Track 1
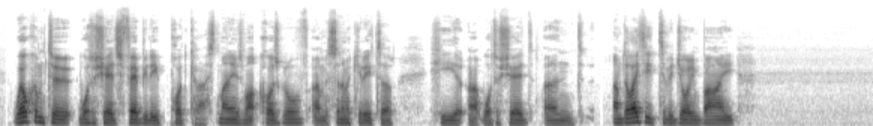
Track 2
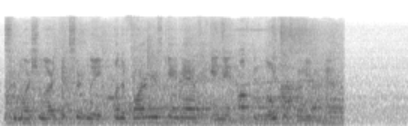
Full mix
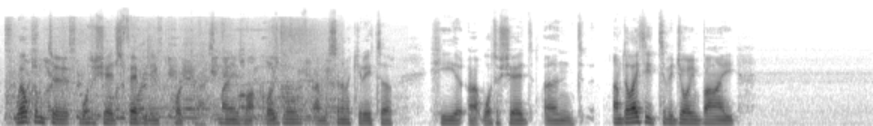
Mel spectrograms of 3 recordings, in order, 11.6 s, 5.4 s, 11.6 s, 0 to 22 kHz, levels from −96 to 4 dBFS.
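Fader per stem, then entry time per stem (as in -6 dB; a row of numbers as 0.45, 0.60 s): -5.0, -3.5 dB; 0.00, 0.00 s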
